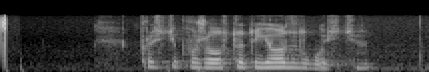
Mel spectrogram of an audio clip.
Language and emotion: Russian, sad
